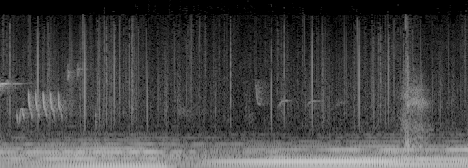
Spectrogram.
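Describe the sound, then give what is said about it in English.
A nightingale sings in varied bursts: quick trills, sharp clicking notes and short whistles, heard over a steady low droning hum. “Nightingale's song is incredibly complex.”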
